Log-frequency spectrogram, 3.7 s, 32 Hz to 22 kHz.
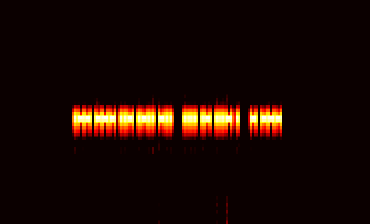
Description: Morse code, heard as a keyed tone, about 68 wpm, 700 Hz. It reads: WOULD HAVE TO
